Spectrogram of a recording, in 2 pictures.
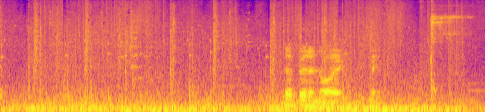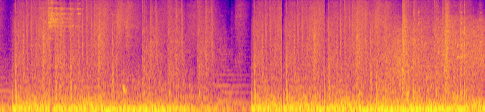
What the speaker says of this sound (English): the constant explosion of the purple sentries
